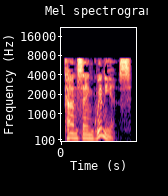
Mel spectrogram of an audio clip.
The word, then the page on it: consanguineous: British English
